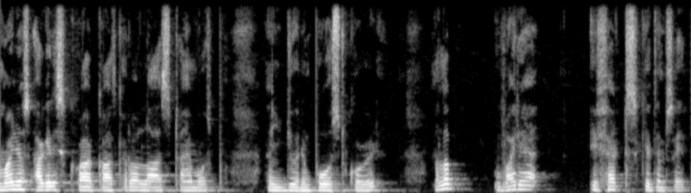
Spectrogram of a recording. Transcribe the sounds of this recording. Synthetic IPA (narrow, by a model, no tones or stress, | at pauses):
mãnosɐɡɾisakaːt̪ʰkɐɾolaːsʈːãjmoːsɖjuːɾɪ̃ŋɡpoːsʈkoːʋiɖ | mɐt̪ləb̚ | ʋaːɾja | ifɛk̚ʈskit̪emsɐit̪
